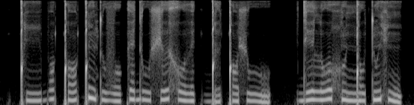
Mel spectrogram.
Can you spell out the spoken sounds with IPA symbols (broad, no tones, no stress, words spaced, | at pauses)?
ǃʰiːbɔ ǃɔǃĩtʷɨ vokɛduː ʃɘxoðek ɡ͡ǃɘǃɔʃuː | de loχʷĩŋ͡ǃo tʷĩxĩ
